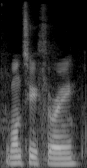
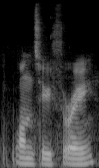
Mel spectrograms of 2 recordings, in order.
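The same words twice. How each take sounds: The two takes are said the same way.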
